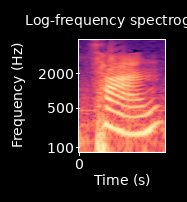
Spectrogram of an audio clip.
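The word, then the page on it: can3: tone 3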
